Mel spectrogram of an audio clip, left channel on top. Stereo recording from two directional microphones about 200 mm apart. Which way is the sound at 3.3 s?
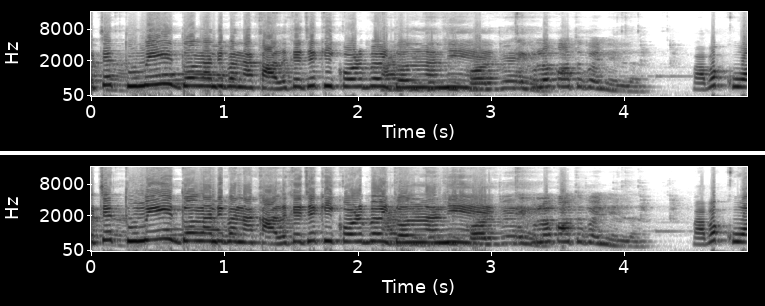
25° right (ahead or behind).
